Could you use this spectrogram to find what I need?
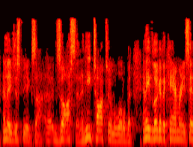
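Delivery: ordinary talk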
